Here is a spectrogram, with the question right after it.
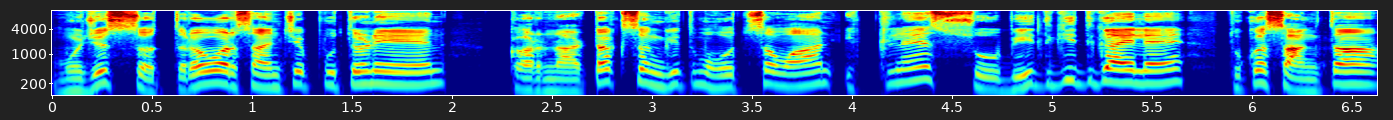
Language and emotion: Goan Konkani, surprised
